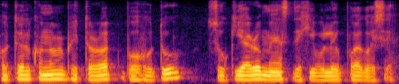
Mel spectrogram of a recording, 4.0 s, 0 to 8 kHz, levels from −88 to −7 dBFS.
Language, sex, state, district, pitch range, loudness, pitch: Assamese, male, Assam, Sonitpur, 100-115 Hz, -18 LUFS, 105 Hz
